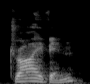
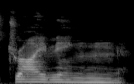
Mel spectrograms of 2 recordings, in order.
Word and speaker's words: driving: You'll notice it's not driving. And even some English people will pronounce this wrong depending on which part of the country they're from. It's driving.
